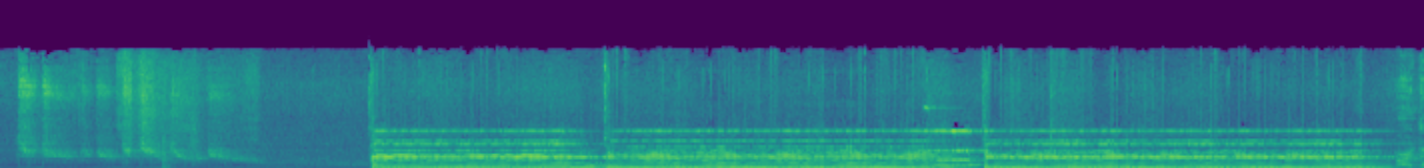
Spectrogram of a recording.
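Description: Hammond organ playing three held chords over a bass line, each about four seconds long, starting about four seconds in after a faint hum. They are a six–two–five preaching-chord progression in E-flat: C in the bass with E♭–A♭–B♭–E♭, then F with E♭–A♭–A–D♭, then B♭ with D–G♭–A♭–D♭.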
